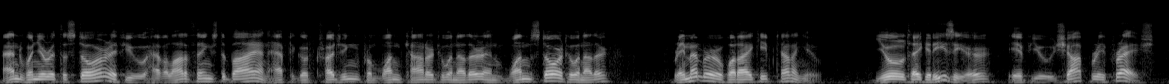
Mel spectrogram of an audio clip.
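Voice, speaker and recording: A man's voice: on the low side, normal speed. A man announcing a sponsor's commercial in friendly, folksy 1940s radio style. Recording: muffled old 1940s radio recording.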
